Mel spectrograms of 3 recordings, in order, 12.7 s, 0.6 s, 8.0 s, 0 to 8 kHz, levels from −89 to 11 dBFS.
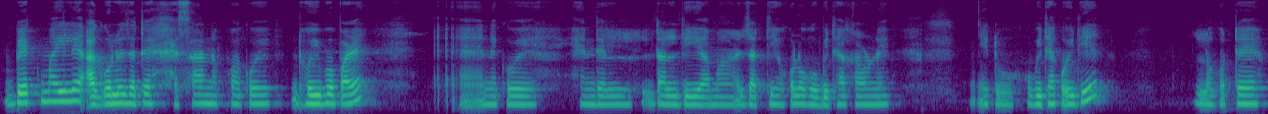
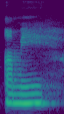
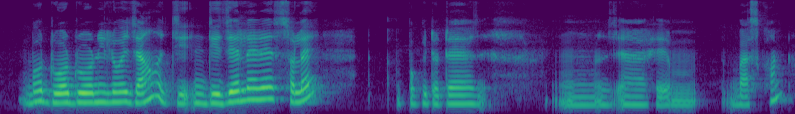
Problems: none marked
